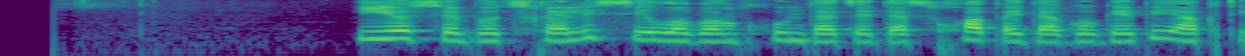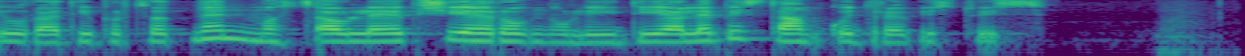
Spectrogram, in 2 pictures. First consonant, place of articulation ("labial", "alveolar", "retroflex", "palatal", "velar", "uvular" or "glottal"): alveolar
